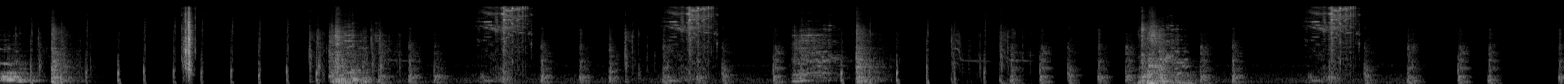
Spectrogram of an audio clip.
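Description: Footsteps thud steadily on hard ground and metal stairs.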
